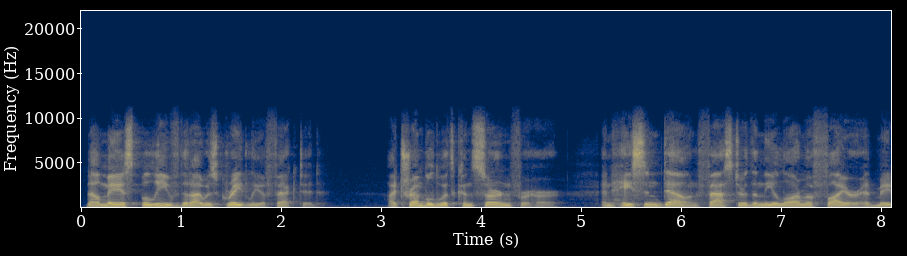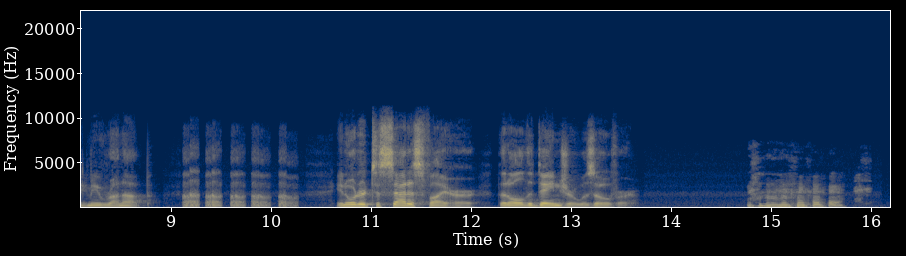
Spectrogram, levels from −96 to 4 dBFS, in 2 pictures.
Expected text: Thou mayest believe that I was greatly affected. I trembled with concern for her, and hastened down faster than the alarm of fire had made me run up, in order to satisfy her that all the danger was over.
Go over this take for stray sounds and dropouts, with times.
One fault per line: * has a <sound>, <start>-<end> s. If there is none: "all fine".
* has a laugh, 9.1-10.3 s
* has a laugh, 14.8-16.0 s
